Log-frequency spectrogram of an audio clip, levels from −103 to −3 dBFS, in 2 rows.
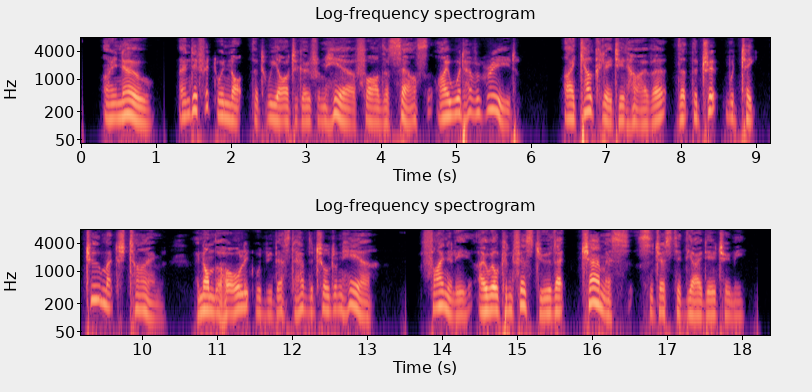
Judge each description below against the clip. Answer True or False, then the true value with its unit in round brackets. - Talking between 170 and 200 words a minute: True (185 wpm)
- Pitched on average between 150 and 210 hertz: False (140 Hz)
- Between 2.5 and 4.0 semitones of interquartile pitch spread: False (4.6 semitones)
